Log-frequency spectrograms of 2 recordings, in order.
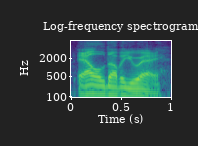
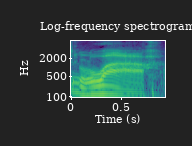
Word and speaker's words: Loire: Oh, I didn't Not roll the Loire. R. It's not LWA. Oh. It's Loire.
